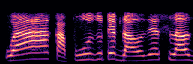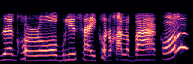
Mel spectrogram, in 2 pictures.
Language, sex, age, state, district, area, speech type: Assamese, female, 45-60, Assam, Sivasagar, rural, conversation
